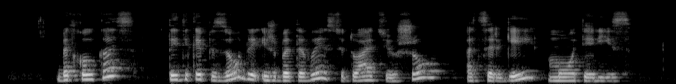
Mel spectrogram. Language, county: Lithuanian, Vilnius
